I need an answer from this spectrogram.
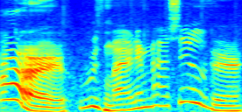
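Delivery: made-up high bear voice. Speaker voices a bear that came toward the noise, in a bear voice. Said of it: "But that's the bear's voice".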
